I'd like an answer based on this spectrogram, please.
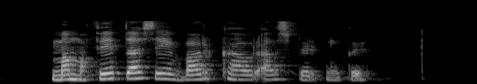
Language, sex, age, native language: Icelandic, female, 20-29, Icelandic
